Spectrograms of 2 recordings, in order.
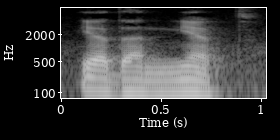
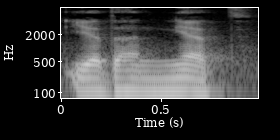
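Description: First: The two words merge into one with a d. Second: The two words merge into one with a d.

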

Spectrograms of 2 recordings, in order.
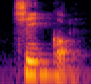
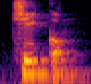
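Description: Both takes have the same delivery.

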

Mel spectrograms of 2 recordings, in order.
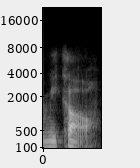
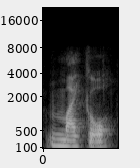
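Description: First: The name is said unlike Michael. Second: The name is said much like Michael. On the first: The speaker calls it right. "That's how I chose to pronounce that" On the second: The speaker calls it wrong. "like a masculine name"

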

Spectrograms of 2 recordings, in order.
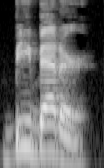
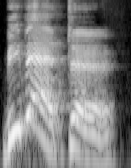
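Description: First: It is said in a plain voice. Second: It is said in a Mario impression.

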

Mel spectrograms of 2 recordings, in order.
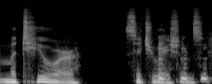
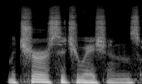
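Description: First: It is said in a put-on Canadian accent. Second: It is said in the speaker's plain accent.

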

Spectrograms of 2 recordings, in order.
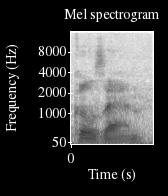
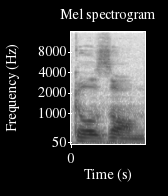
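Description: First: The last syllable sounds like 'zam'. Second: The last syllable sounds like 'zom'. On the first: The speaker calls it wrong. "not Gorzam" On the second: The speaker calls it right.

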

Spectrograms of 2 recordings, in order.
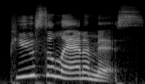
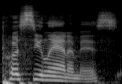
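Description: First: The first syllable sounds like 'pew'. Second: The first syllable does not sound like 'pew'. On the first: The speaker calls it right. "the first syllable is pronounced pew" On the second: The speaker calls it wrong. "I kept pronouncing it like Pusillanimous. Like, no"

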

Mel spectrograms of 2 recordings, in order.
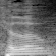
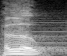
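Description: First: It is said in a normal voice. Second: It is said in a deeper voice.

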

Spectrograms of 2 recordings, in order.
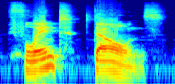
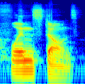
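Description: First: The T after the N is pronounced. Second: The T after the N is dropped. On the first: The speaker calls it right. "it is Flintstones" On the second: The speaker calls it wrong. "not Flintstones"

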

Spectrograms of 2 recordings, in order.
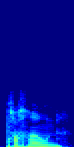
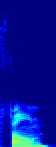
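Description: First: It starts with a p and an extra vowel. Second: It starts with an f sound, no extra vowel. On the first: "that's how you should pronounce it if you're just reading it verbatim on how it's spelled" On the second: "like you're talking about a phone"

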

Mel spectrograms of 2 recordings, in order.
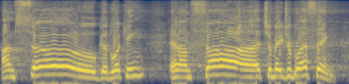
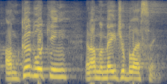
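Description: First: It is said with showy, dramatic flair. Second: It is said plainly, without drama.

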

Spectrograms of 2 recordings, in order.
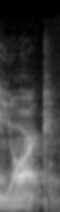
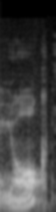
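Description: First: York is said with an American vowel. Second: York is said with a non-American vowel. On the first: "Americans say York" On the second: "and you say York"

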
